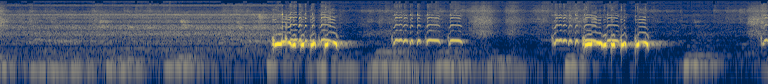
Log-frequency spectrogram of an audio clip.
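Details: A loud local zebra dove, used to attract other zebra doves, gives repeated bouts of rapid warbling coos with short clipped notes between, over a faint low humming background.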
